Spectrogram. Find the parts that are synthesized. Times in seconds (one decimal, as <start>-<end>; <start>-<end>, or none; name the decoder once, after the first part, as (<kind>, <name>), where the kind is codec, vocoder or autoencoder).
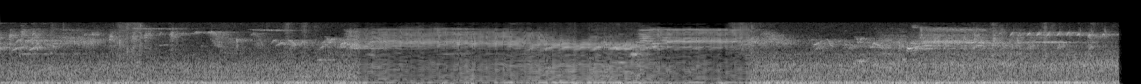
3.6-7.5 (vocoder, BigVGAN v2)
